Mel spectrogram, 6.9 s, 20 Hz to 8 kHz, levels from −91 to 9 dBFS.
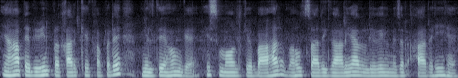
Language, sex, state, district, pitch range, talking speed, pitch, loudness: Hindi, male, Bihar, West Champaran, 125-140 Hz, 175 wpm, 130 Hz, -18 LUFS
